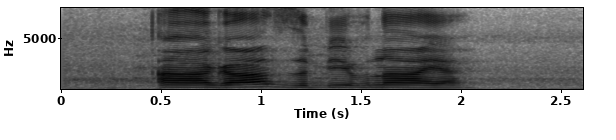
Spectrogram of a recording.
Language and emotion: Russian, neutral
